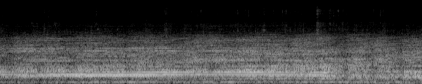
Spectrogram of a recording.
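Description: Sound-module horn of an LGB G-scale model locomotive, a chord of several tones held for about three seconds, then cut off. Underneath runs the steady running noise of the model train on its track.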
